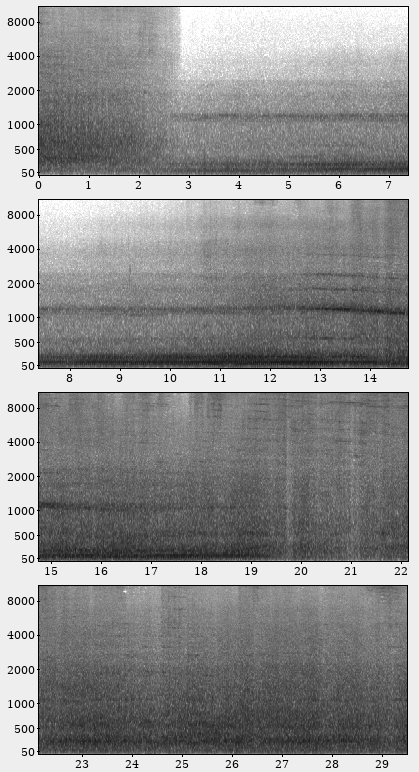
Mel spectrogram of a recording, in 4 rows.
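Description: Freight tank cars rolling past. After an abrupt change, diesel freight locomotives approach with a steady low engine drone that grows louder, and about 19 seconds in they give way to autorack cars rolling by with steady wheel-on-rail noise.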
